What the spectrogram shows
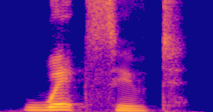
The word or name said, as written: wetsuit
